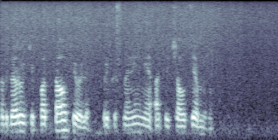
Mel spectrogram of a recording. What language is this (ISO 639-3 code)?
rus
